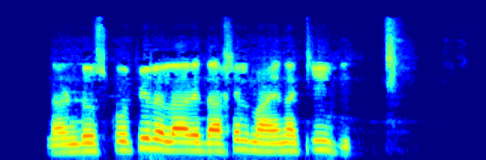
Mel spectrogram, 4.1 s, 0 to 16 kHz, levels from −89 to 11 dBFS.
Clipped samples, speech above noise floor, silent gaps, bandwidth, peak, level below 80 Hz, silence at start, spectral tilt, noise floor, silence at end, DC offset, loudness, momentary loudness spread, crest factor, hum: under 0.1%; 57 dB; none; 11 kHz; -4 dBFS; -68 dBFS; 0.4 s; -5 dB/octave; -75 dBFS; 0.75 s; under 0.1%; -18 LUFS; 17 LU; 16 dB; none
